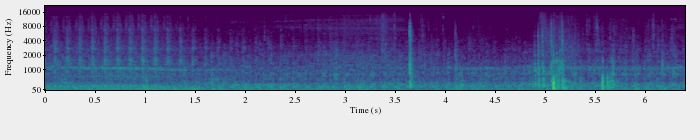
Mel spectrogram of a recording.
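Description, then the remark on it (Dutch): A motor, just started and running after the winter, idles steadily with a rhythmic, knocking chug that carries on throughout, with a few sharper clanks near the end and no talking. “Hij doet het, de motor heeft de winter overleefd.”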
